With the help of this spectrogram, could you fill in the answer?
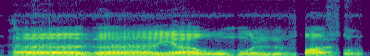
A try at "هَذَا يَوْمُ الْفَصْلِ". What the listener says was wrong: fa jangan di fo ya. Fa difathahkan yang sempurna.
